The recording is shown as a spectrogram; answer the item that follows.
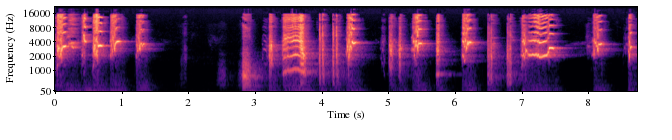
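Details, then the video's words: Javan myna female calling a male, used as a lure for caged birds: bursts of harsh chattering notes and sharp whistles with buzzy, nasal tones, a two-second pause, then a fast run of squeaky, rising whistles and clipped chirps. "suara pancingan jalak kebo"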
